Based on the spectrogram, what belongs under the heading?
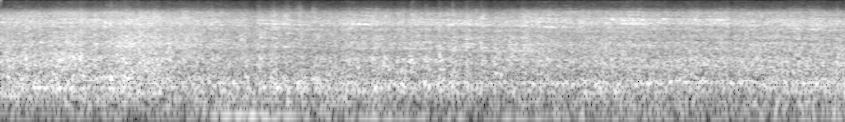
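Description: Covered hopper cars of a CSX mixed manifest freight train rolling past, their steel wheels running on the rails in a steady, loud noise.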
